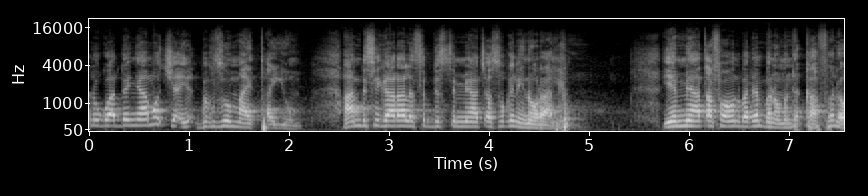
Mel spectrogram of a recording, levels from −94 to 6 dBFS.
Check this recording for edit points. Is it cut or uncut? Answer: uncut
